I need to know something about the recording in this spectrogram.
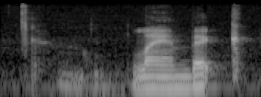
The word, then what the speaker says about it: Lambic: Well, how do you pronounce the name of it again? Lambic.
